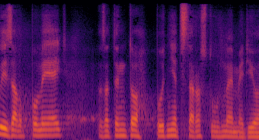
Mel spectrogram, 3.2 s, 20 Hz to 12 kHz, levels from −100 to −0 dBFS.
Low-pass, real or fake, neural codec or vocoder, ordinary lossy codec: 10.8 kHz; fake; codec, 24 kHz, 0.9 kbps, WavTokenizer, large speech release; MP3, 48 kbps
